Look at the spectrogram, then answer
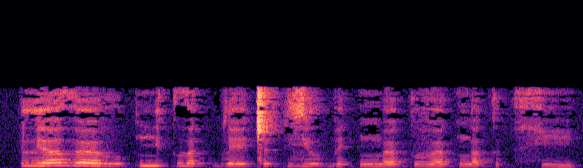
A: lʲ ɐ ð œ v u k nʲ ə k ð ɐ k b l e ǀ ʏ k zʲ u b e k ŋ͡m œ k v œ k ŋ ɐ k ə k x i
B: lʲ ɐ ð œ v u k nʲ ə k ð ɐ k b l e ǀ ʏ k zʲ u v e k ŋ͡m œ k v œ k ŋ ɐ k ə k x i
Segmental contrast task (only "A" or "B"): A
